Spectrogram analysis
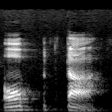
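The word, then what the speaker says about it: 없다: ठीक है, तो इसको पढ़ेंगे ओप्ता, इसको, ठीक है, ध्यान से, ओप्ता।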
